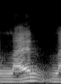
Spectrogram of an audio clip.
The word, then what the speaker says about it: lệnh: Chữ này cũng còn âm khác là linh. Ở đây phải đọc là lệnh. Lệnh có nghĩa là mệnh lệnh, là lời giáo huấn. Còn nếu đọc là linh là khiến cho.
